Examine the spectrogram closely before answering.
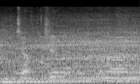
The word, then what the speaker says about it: Chaqchan: ہم چونکہ پہلی دفعہ یہاں پہ آئے تو تلفظ کا پتہ نہیں، تو اس مسجد کا نام کیا؟ شبچن، ہمارے بلخی زبان میں شبچن شک یعنی فیصلہ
